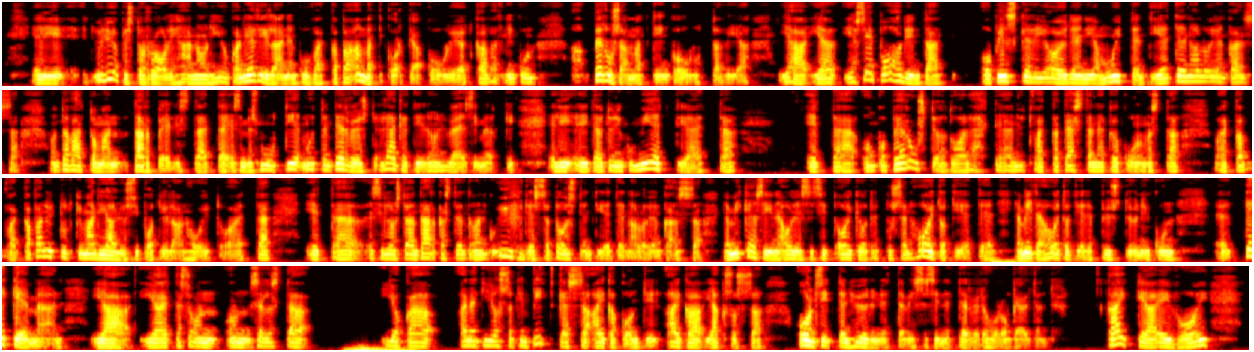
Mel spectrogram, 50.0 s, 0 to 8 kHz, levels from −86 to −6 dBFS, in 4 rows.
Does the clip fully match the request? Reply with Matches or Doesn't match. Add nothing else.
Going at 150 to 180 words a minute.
Doesn't match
